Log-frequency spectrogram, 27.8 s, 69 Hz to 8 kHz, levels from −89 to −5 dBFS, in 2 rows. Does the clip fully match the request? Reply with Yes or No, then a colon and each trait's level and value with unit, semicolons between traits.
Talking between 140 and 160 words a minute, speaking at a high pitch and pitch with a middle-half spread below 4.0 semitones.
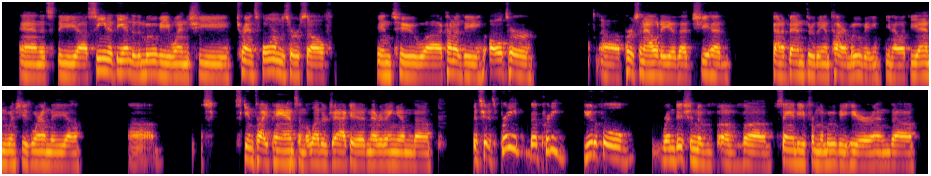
No: average, 155 wpm; low, 125 Hz; average, 3.3 semitones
